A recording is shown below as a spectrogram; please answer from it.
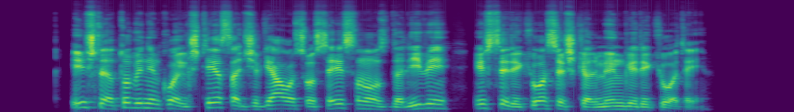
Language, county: Lithuanian, Alytus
